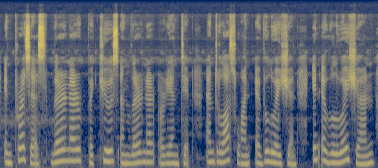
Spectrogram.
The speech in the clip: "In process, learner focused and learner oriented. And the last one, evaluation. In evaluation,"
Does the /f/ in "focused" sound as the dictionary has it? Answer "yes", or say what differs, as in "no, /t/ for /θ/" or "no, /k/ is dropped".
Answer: no, /p/ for /f/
